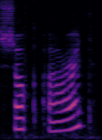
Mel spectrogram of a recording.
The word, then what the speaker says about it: Shokart: And shock art, pronounced shock art.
